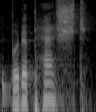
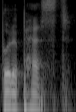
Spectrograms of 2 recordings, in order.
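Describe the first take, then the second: First: The final consonant is a 'sh' sound. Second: The final consonant is an 's' sound. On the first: "S on its own is a sh sound, which is why people pronounce it Budapest" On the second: "instead of Budapest"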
